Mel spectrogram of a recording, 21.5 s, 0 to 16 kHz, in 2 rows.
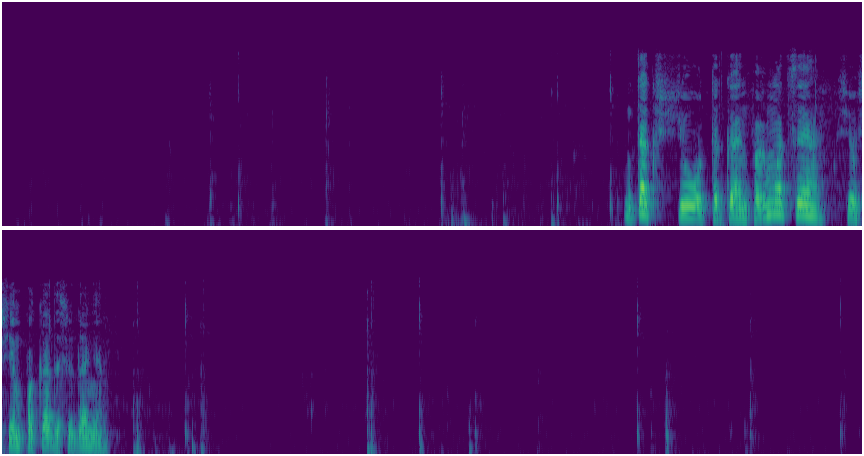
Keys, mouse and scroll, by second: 3.4-5.9 middle drag, 7.3 middle click, 9.3 shift+middle click, 10.4 click, 11.5 click, 12.8 shift+middle click, 15.5 shift+middle click, 16.9-19.0 middle drag, 20.3-21.5 middle drag.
